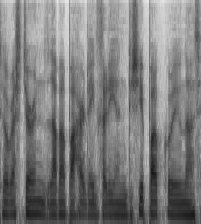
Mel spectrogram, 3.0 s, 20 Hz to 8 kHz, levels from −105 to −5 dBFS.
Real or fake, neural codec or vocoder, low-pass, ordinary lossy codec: fake; codec, 16 kHz, 0.5 kbps, X-Codec, HuBERT features, trained on LibriSpeech; none; none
